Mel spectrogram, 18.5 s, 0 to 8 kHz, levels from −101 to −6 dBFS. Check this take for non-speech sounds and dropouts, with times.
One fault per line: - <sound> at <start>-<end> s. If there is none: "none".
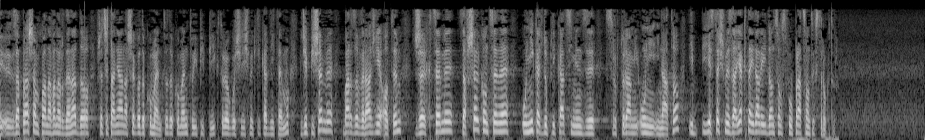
none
